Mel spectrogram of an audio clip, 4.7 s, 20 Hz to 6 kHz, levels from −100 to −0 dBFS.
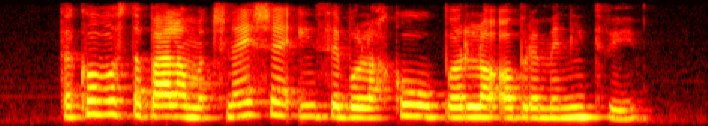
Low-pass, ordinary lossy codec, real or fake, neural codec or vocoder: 5.4 kHz; none; real; none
